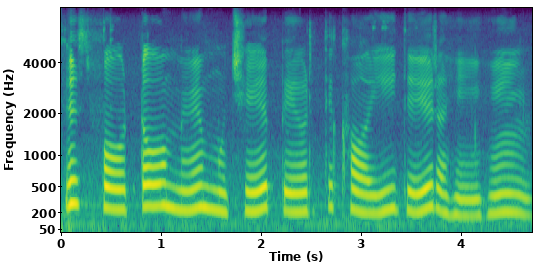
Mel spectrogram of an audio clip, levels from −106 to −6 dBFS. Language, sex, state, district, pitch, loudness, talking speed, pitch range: Hindi, female, Madhya Pradesh, Katni, 225 Hz, -17 LUFS, 115 wpm, 205-245 Hz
